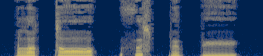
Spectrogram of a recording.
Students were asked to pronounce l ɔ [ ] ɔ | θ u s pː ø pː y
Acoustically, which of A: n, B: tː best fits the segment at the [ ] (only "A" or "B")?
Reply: B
